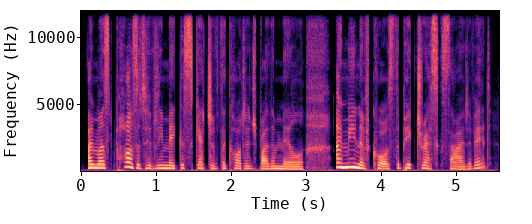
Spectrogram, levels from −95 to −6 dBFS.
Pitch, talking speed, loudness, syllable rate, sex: 215 Hz, 215 wpm, -19 LUFS, 6.4 syllables/s, female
